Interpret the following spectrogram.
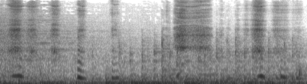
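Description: A woman crying in repeated gasping sobs and short whimpers, with a longer breathy sob about halfway through, over a low, dark background music drone.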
